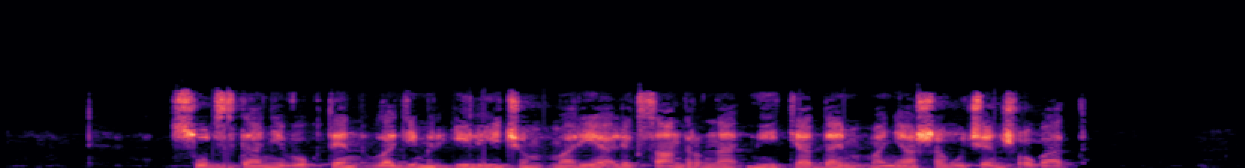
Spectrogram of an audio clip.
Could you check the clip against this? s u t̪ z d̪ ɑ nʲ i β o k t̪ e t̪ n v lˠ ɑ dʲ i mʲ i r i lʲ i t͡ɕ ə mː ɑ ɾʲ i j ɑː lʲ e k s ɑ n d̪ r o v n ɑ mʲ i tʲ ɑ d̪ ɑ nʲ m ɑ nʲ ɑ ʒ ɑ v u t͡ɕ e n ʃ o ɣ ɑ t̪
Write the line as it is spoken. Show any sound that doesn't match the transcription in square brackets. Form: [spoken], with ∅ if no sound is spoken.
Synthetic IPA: s u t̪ z d̪ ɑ nʲ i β o k t̪ e [∅] n v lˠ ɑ dʲ i mʲ i r i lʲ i t͡ɕ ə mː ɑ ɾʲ i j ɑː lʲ e k s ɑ n d̪ r o v n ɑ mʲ i tʲ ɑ d̪ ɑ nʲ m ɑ nʲ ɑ [ʃ] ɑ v u t͡ɕ e n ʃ o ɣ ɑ t̪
